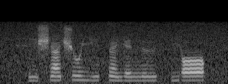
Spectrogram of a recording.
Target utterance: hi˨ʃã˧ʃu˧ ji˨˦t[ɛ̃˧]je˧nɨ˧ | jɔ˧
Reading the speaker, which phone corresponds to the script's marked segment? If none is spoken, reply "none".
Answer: ɛ̃˧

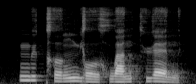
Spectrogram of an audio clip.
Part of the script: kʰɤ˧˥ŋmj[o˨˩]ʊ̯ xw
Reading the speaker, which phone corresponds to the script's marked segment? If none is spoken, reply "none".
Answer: o˨˩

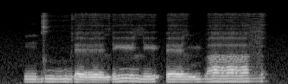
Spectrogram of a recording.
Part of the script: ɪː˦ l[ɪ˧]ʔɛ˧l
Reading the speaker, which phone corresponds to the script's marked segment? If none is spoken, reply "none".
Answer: ɪ˧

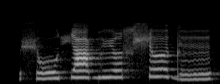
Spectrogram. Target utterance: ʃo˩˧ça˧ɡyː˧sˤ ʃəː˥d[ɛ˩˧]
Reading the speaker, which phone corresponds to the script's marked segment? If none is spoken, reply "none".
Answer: ɪ˩˧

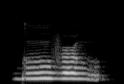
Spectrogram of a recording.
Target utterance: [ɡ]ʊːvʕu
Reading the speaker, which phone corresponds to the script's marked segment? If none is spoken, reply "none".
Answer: ɡ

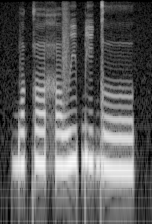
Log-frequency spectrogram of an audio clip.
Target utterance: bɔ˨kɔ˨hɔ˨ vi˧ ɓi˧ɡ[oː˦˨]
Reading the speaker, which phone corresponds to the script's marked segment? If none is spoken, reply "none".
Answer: oː˨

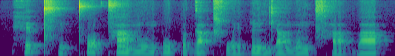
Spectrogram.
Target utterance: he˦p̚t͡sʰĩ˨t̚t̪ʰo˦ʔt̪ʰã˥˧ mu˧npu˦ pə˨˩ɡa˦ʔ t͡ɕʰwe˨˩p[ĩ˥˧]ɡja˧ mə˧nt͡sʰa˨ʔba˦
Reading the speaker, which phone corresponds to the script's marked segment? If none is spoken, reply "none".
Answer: ĩ˥˧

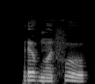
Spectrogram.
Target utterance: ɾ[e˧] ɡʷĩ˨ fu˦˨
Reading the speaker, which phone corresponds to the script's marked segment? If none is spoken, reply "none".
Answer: ɨ˧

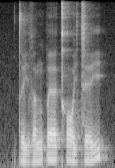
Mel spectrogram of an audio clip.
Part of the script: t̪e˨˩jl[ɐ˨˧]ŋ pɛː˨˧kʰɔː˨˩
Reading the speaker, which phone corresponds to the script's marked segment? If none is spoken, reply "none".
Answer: ɐ˨˧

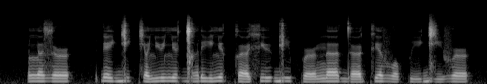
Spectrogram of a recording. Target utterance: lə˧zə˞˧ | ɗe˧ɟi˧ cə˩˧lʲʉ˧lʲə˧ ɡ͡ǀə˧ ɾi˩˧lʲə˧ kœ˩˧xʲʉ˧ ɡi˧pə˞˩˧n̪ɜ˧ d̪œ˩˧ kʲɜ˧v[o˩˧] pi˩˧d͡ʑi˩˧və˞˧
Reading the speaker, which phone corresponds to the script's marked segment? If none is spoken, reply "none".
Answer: o˩˧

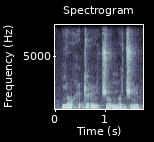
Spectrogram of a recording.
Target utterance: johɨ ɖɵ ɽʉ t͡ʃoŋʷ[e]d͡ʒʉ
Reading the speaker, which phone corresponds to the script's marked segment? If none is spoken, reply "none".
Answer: e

